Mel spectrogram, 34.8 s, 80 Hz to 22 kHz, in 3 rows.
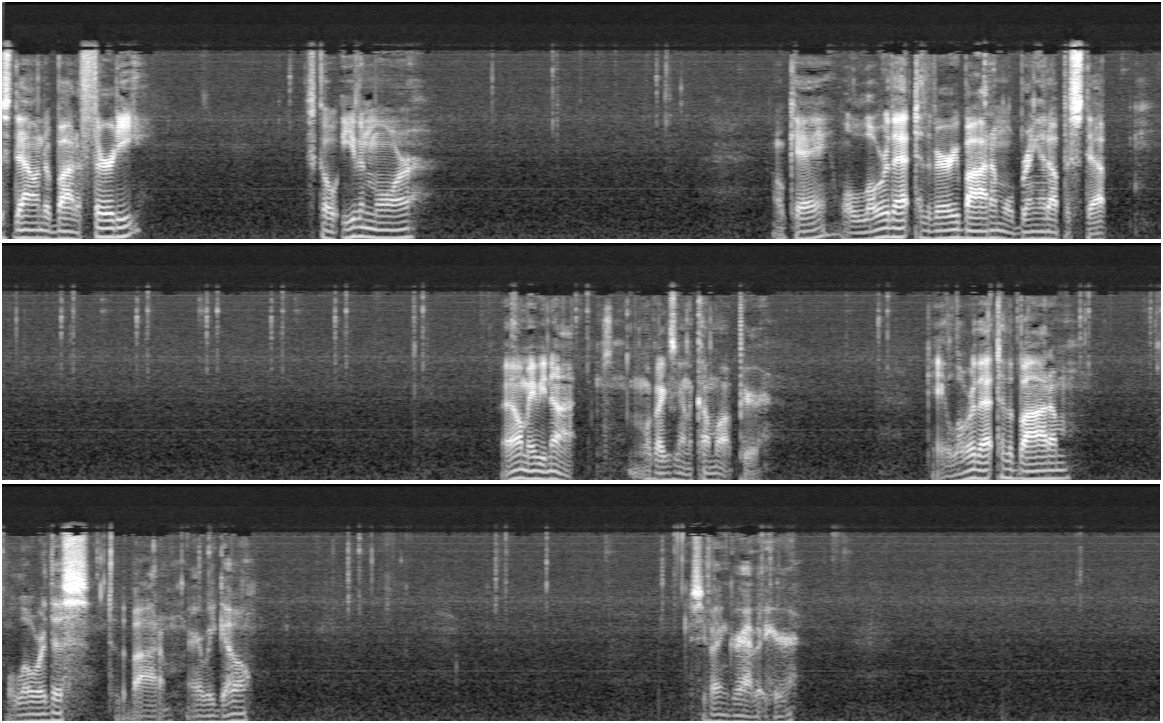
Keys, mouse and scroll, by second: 2.7-5.5 drag, 6.4 click, 8.8 click, 9.6 click, 12.0 click, 12.8 click, 13.5 click, 14.1 click, 14.8 click, 15.6 click, 17.1 click, 20.2 click, 21.6 click, 22.2 click, 22.9 click, 24.0 click, 24.9 click, 26.5 click, 27.8 click, 29.6 click, 30.6-34.7 ctrl+drag.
